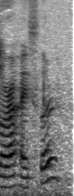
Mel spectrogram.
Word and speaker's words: Laura Heisler: Laura Heisler, L-A-U-R-A-H-E-I-S-L-E-R.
